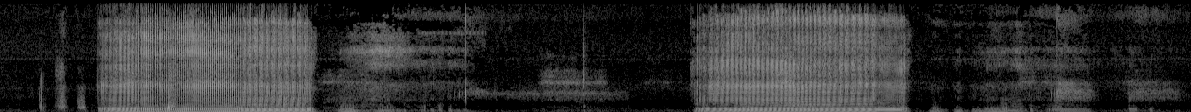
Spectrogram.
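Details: French bulldog asleep on a bed: two long, loud, rumbling inspiratory snores with quiet pauses between; loud snoring.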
